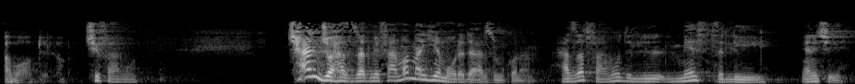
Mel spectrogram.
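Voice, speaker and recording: A man giving an impassioned sermon, dropping to a hush and then rising to shouting. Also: medium pitch, sing-song. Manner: impassioned, swings between hushed and shouting. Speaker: religious preacher. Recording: echoey hall, dull lo-fi sound.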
